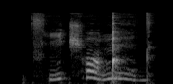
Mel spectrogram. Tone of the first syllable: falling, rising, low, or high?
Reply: rising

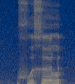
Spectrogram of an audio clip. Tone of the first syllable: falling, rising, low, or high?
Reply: high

